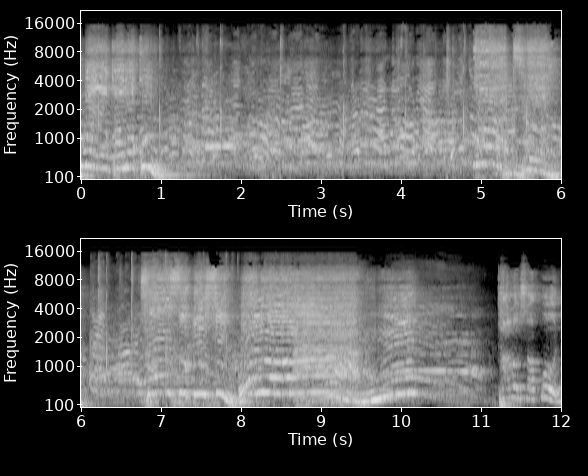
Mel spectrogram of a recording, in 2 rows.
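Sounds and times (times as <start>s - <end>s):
crowd chattering and calling out: 0.0s - 11.2s.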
